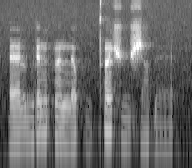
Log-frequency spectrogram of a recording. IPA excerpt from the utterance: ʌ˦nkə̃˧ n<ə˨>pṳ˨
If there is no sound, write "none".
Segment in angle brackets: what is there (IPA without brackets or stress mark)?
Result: ə˨˦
